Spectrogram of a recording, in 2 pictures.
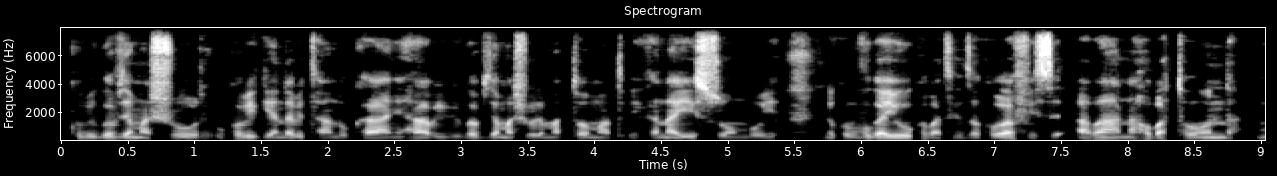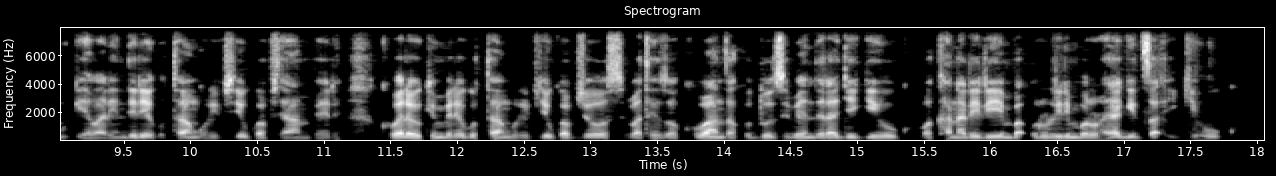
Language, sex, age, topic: Rundi, male, 36-49, education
